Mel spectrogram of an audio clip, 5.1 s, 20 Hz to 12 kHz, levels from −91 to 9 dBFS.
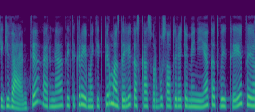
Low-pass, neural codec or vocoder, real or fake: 7.2 kHz; none; real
